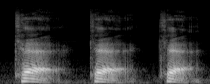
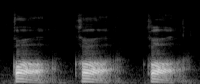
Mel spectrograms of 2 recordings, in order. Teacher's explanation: ka, like kha, uses the middle of your tongue against your soft palate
